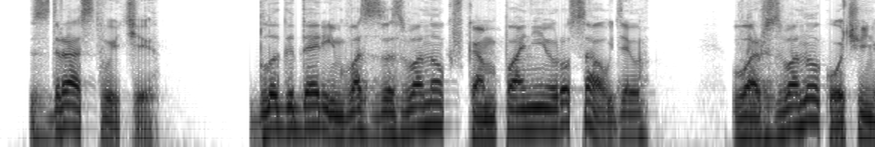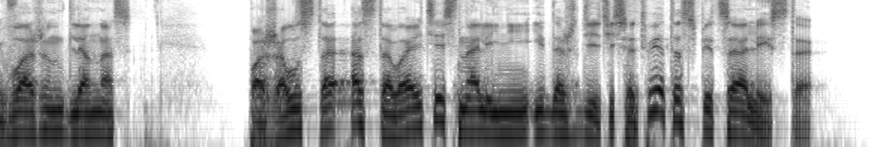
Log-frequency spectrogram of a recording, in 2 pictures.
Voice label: robot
